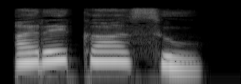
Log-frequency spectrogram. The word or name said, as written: ಆರೊಗಿಸು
